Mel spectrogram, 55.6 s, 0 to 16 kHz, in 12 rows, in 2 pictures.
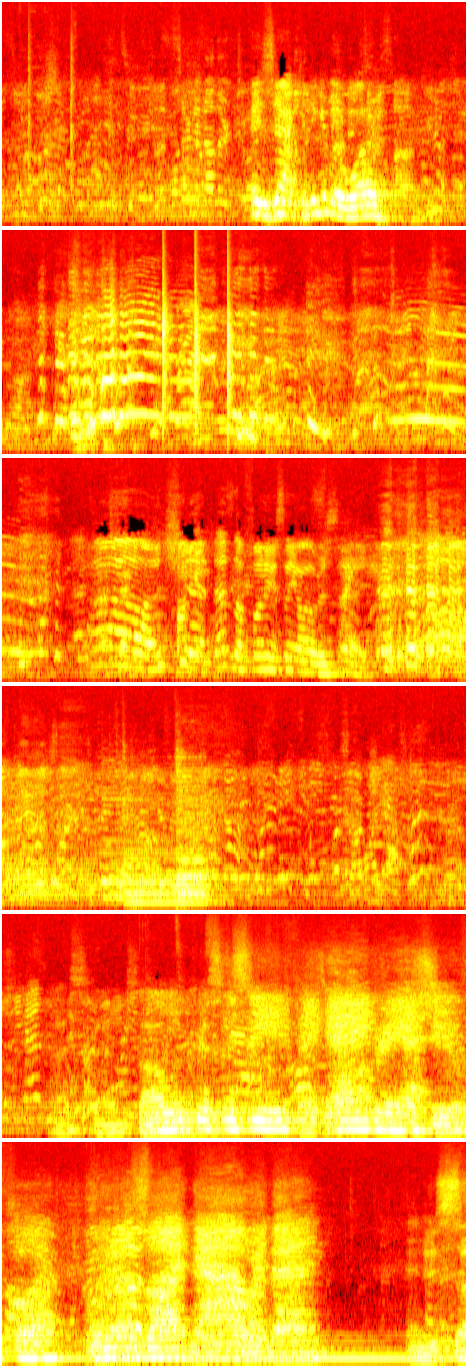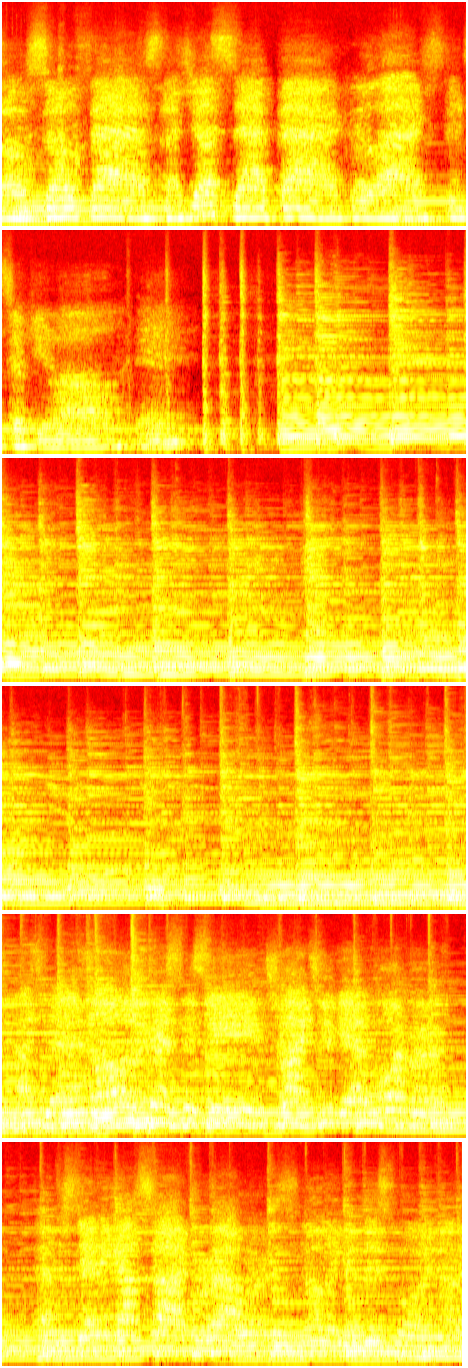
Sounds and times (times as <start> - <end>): Music: 14.9 - 16.1, 20.2 - 29.7, 33.8 - 55.6.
